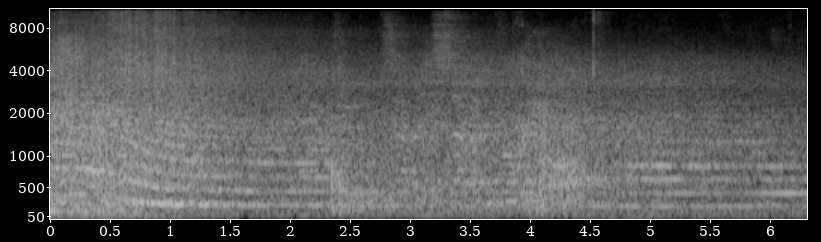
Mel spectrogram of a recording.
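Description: An IndyCar's twin-turbo V6 passing at speed, its engine note dropping steeply in pitch as it goes by. It then carries on as a fainter, falling drone as the car runs away toward the turn.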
